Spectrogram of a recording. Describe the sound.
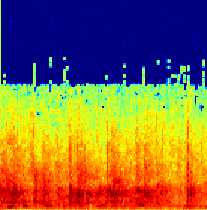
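An audience applauds steadily for about two seconds, a dense, even wash of many hands clapping, with some voices mixed in beneath it.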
